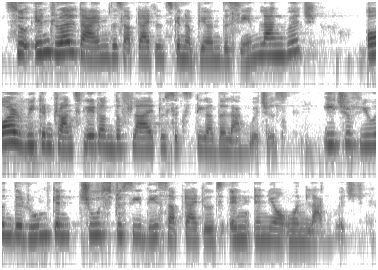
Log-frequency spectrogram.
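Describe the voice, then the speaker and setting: A woman's voice: on the high side, a little hiss or hum. Upbeat woman presenter. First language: Hindi. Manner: brisk, upbeat, asks the audience questions. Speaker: conference presenter. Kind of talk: live product demo talk. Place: large conference hall.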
